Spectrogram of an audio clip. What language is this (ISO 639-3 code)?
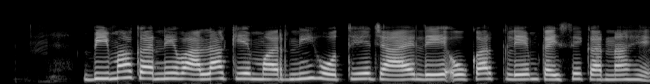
hne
